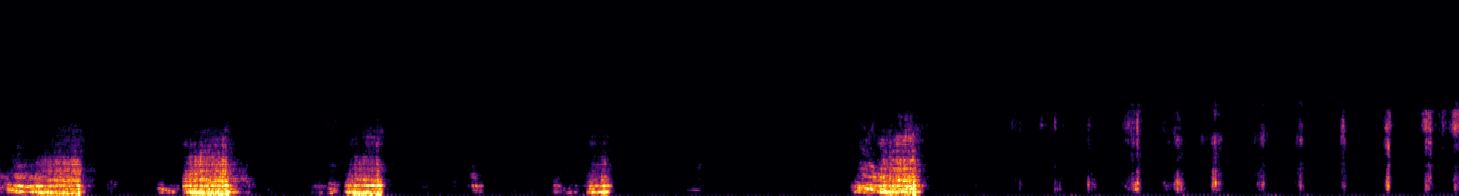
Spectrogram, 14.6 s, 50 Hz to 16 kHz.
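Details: Red deer stag of the Carpathians, Bucovina, Romania, in the breeding season rut, 29 September 2022. A series of harsh, grating roars in short bursts, a final long bellow, then a run of sharp clicking knocks.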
